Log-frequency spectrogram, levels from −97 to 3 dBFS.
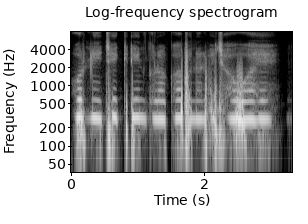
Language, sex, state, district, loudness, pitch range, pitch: Hindi, female, Madhya Pradesh, Bhopal, -20 LUFS, 280-295 Hz, 285 Hz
